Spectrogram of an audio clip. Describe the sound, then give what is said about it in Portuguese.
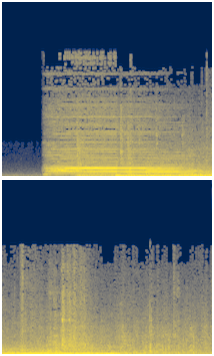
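A heavy door grinds open as guards approach, with a loud, sustained mechanical groan, a tonal creak at first giving way to a deep rumbling roll that fades after about four seconds. “Uma porta se abre e os guardas se aproximam.”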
